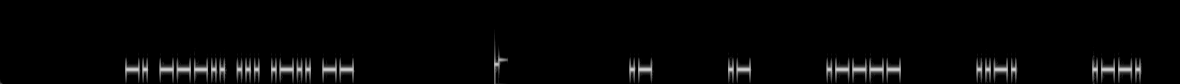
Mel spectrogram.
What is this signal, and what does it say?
Morse code, heard as a keyed tone, about 28 wpm, spaced as for 14 wpm, 700 Hz. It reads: N8SLM AA1FP
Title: USA Call Signs - 5 Characters - 6x Character Spacing - 28wpm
